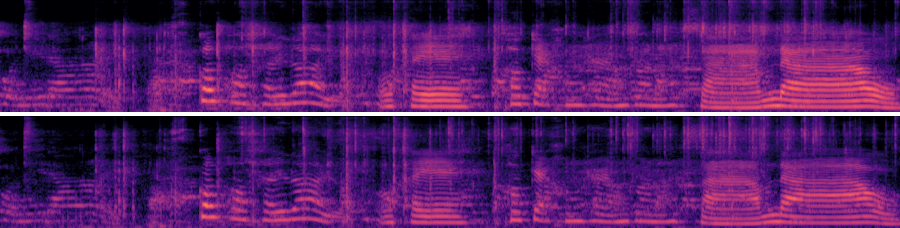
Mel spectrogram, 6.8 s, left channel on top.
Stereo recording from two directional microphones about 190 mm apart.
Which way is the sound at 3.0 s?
15° right (ahead or behind).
